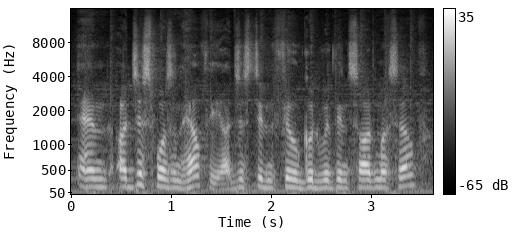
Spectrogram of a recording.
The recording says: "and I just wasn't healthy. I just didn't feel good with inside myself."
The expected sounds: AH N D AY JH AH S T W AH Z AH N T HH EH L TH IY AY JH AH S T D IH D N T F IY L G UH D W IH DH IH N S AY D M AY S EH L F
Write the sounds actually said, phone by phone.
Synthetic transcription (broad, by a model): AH N AY JH AH S T W AH Z AH N T HH EH L TH IY AY JH AH S D IH D N T F IY L G UH D W IH DH IH N S AY D M AY S EH L F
